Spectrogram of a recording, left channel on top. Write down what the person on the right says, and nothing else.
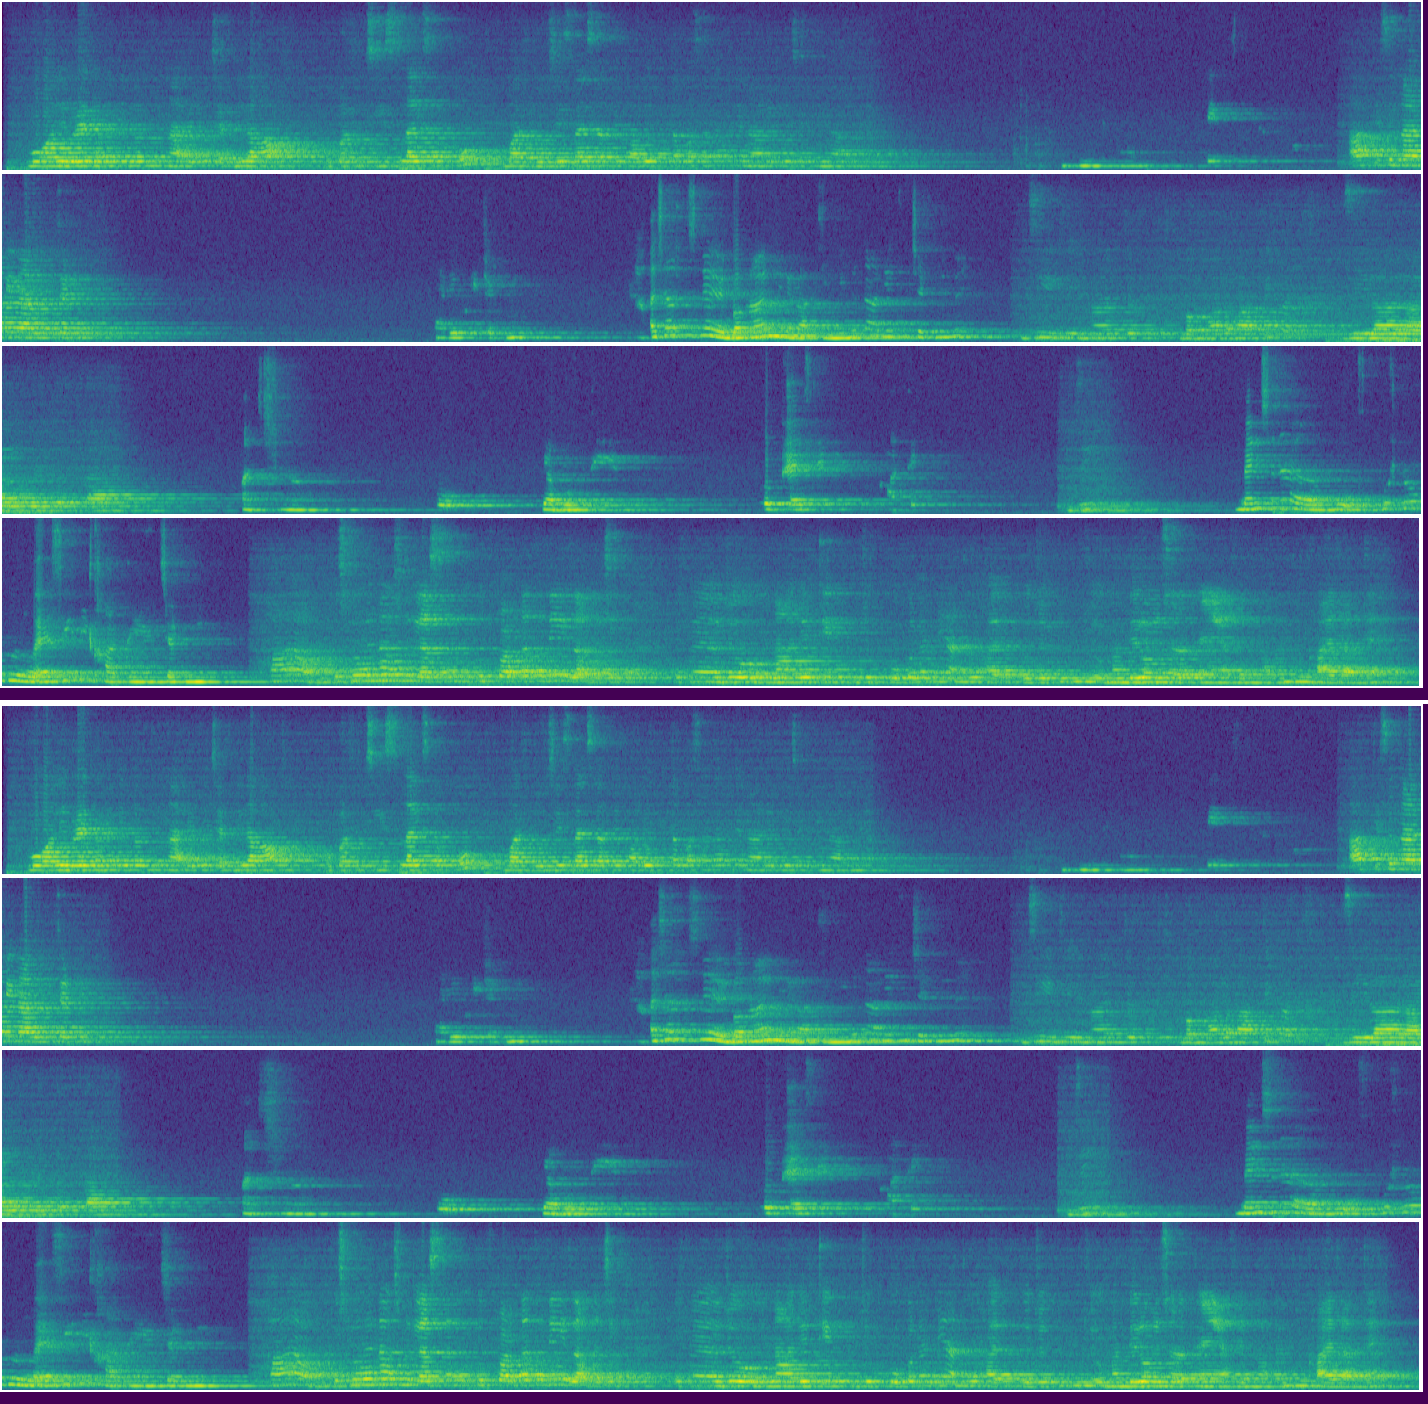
وہو والی بریڈ میںا کیا ناریل کی چٹنی لگاؤ اوپر سے چیز سلائس بس دوسری سلائس رکھ کے کھا دو اتنا پسند ہے مجھے ج آروگیہ چٹنی نپ
آپ جس نات ناد کی چ نہیں
جی جی ناریل چٹنی بگھار لگاتی ہوں میں زیرہ رائی کڑی پتا
جی
ہاں کچھ لوگ ہے نا اس میں لسن کچھ پڑھتا تو نہیں ہے زیادہ چیزیں اس میں جو ناریل کی جو کوکونٹ نہیں
آتی وہ ہر وہ جو
مندروں میں سڑ <unintelligible>
کھائے جاتے ہیں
